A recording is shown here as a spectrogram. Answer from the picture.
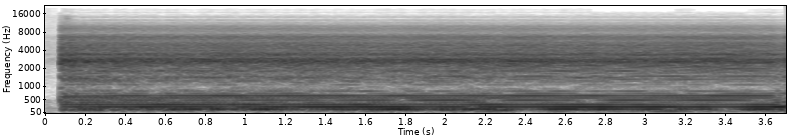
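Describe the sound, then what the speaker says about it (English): One loud, sustained distorted electric guitar open E note rings out steadily for a few seconds with a thick, buzzing tone. "we're just going to hit an open E at the very end"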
